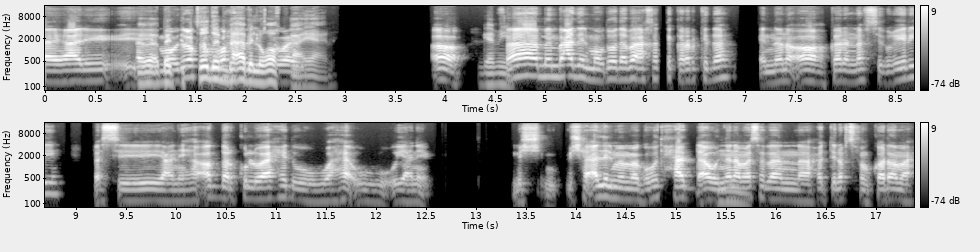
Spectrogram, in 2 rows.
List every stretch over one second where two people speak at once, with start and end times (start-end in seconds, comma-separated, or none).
1.1-2.6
